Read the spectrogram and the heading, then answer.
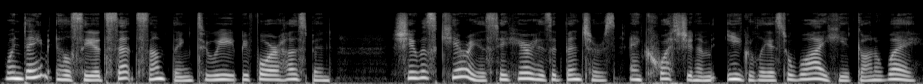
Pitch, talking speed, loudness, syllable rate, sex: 225 Hz, 190 wpm, -16 LUFS, 5.4 syllables/s, female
